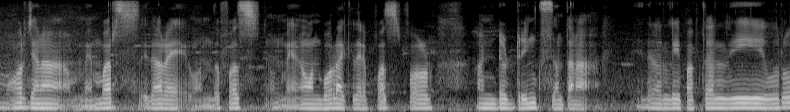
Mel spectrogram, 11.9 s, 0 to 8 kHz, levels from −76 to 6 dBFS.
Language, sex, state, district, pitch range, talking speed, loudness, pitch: Kannada, female, Karnataka, Raichur, 110-125 Hz, 90 wpm, -18 LUFS, 115 Hz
